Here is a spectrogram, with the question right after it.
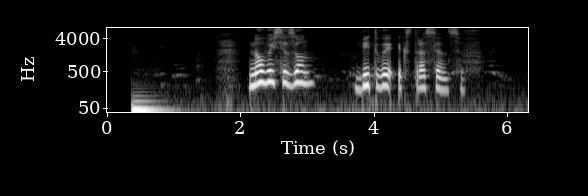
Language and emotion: Russian, neutral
